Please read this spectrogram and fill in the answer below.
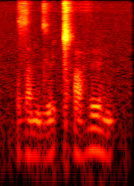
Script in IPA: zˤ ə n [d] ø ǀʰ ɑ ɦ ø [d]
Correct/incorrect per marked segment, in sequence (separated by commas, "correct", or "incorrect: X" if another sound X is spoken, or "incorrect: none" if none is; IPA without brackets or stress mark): correct, incorrect: n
